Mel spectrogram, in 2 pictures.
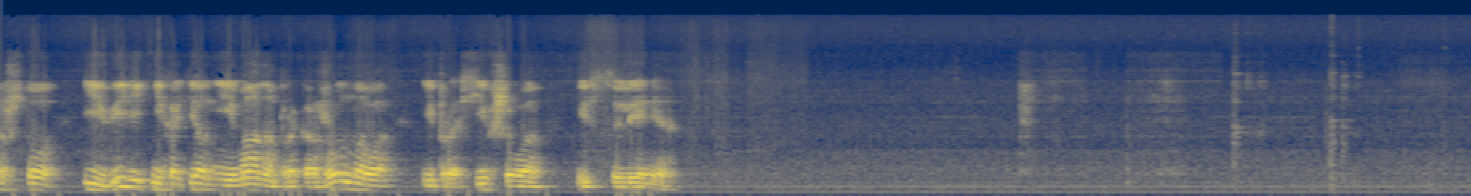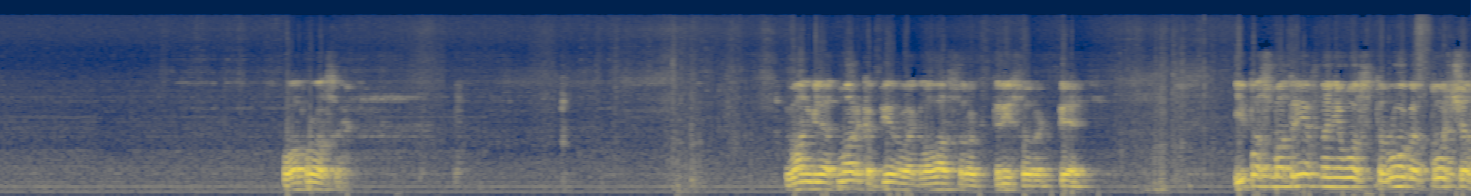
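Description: A middle-aged man speaks calmly over an online call, with pauses.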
